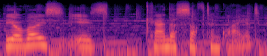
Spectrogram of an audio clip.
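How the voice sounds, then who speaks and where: A woman voicing a patient, teasing female police officer in an ASMR audio roleplay, speaking softly and coaxingly to the listener, recorded close to the mic. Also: on the low side, steady tone, takes it slowly, vocal fry, soft background music. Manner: soft-spoken, coaxing, playfully flirtatious. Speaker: ASMR voice actress.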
